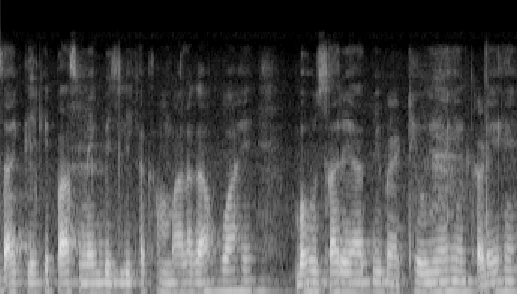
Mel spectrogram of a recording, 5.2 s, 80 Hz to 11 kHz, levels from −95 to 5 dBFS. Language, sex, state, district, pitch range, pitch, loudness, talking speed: Hindi, male, Uttar Pradesh, Lalitpur, 110-115 Hz, 110 Hz, -19 LUFS, 220 wpm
